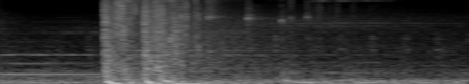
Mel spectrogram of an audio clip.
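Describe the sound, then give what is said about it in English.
A gunshot in a film scene at a dig site, fired into a dead scientist's head: a loud, sharp blast followed closely by a second crack, then a fading, noisy tail with no talk. “Back at the dig, Duke shoots one of the dead scientists in the head.”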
